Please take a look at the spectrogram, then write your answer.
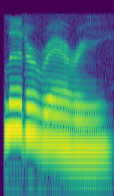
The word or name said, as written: literary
